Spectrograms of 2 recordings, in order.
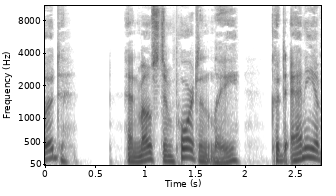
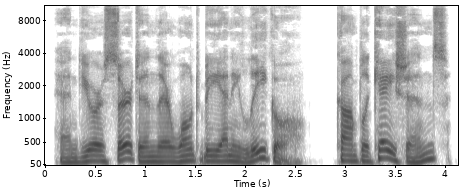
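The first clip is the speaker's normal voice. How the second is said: ordinary delivery, nothing marked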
